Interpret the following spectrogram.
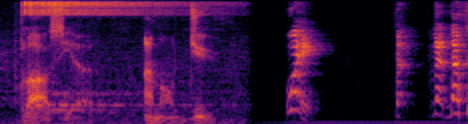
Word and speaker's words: Klaasje Amandou: (Titus) - Says it correctly 'Klaasje Amandou' "Wait, that- that's how you say her name?"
